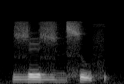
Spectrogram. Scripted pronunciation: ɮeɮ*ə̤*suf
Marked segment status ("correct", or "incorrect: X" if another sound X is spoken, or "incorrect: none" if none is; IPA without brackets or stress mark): correct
